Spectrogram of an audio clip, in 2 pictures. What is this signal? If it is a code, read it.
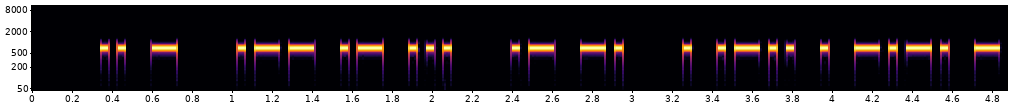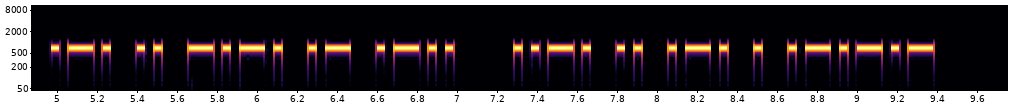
Morse code, heard as a keyed tone, about 28 wpm, 700 Hz. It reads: IT WAS AN ELECTRICAL FIRE.
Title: Sentences from Top 1000 Words - Review Part 6 - 28wpm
